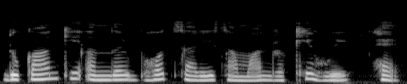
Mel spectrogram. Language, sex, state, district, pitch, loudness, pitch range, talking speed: Hindi, female, Assam, Kamrup Metropolitan, 210 Hz, -17 LUFS, 190-225 Hz, 130 wpm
